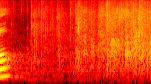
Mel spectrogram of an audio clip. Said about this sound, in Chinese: 我相信您听到我们现场的掌声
